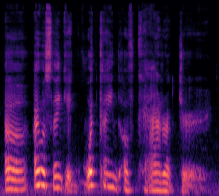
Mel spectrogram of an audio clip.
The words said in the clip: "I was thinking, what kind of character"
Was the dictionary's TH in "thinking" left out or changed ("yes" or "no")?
no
